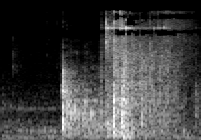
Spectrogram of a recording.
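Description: A marble bowled down a miniature bowling lane crashes into the small pins and scatters them: a sudden clatter about half a second in, loudest around a second in, then dying away.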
